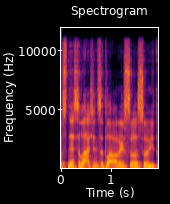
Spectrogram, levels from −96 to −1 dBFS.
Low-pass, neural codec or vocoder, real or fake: 10.8 kHz; codec, 44.1 kHz, 7.8 kbps, DAC; fake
